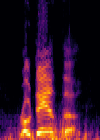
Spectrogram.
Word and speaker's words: Rodanthe: Rodanthe? And you sure that's how it's pronounced? Yes, there was a movie called Nights in Rodanthe. Okay, Rodanthe.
